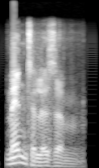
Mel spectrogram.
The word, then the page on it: mentalism: British English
